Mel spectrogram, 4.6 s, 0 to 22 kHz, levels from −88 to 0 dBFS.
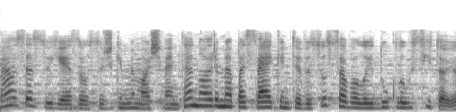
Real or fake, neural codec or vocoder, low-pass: real; none; 7.2 kHz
